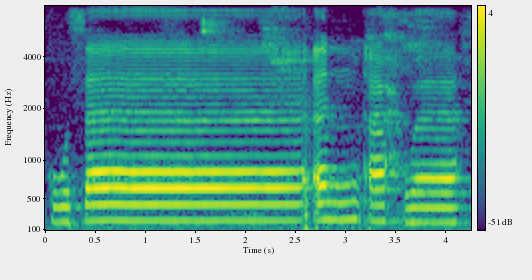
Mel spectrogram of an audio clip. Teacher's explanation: ada fathah bertemu dengan alif lalu diikuti oleh hamzah dalam satu kata, maka itu termasuk mad wajib mutasil, dibacanya 2,5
